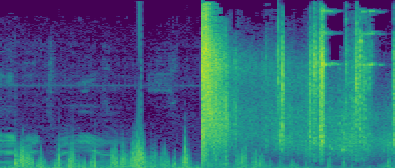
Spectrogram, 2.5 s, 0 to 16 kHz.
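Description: A single shot from a scoped .308 target rifle about a second in, a sharp crack with a short hissing tail.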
